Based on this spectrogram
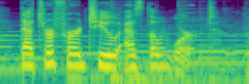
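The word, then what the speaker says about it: wort: referred to as the wart. Wart is spelled W O R T, by the way. It's a German word.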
